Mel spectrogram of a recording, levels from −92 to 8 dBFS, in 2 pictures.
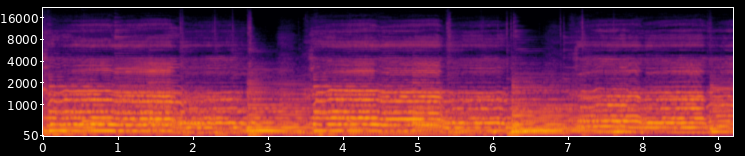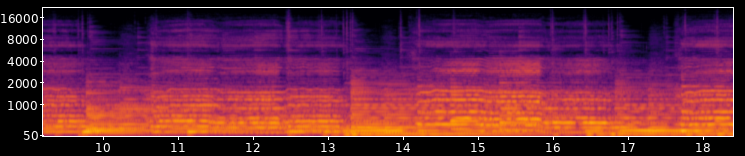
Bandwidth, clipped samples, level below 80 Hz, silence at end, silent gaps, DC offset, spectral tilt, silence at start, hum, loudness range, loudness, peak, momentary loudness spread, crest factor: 14.5 kHz; under 0.1%; -46 dBFS; 0 s; none; under 0.1%; -7.5 dB/octave; 0 s; none; 2 LU; -15 LUFS; -2 dBFS; 4 LU; 14 dB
